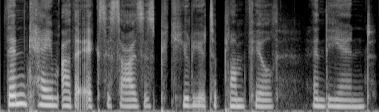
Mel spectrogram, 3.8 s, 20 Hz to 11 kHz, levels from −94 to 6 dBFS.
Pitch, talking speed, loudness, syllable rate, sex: 210 Hz, 160 wpm, -22 LUFS, 5.1 syllables/s, female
